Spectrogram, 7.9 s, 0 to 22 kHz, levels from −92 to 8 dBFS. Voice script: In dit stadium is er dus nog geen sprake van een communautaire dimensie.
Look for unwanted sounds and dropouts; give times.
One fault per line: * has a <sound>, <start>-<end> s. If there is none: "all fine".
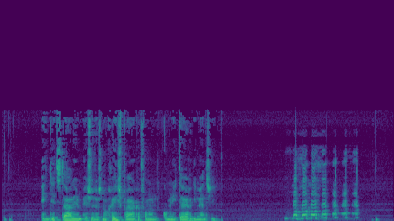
* has a laugh, 5.7-7.2 s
